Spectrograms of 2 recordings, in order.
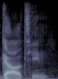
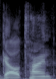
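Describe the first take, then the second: First: Put-on Galatine ending in "teen"; own pronunciation. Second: Galatine ending in "tine", rhyming with sign; rejected pronunciation. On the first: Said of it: "I say it like". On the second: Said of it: "I don't say it like". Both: Shown as a demonstration.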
